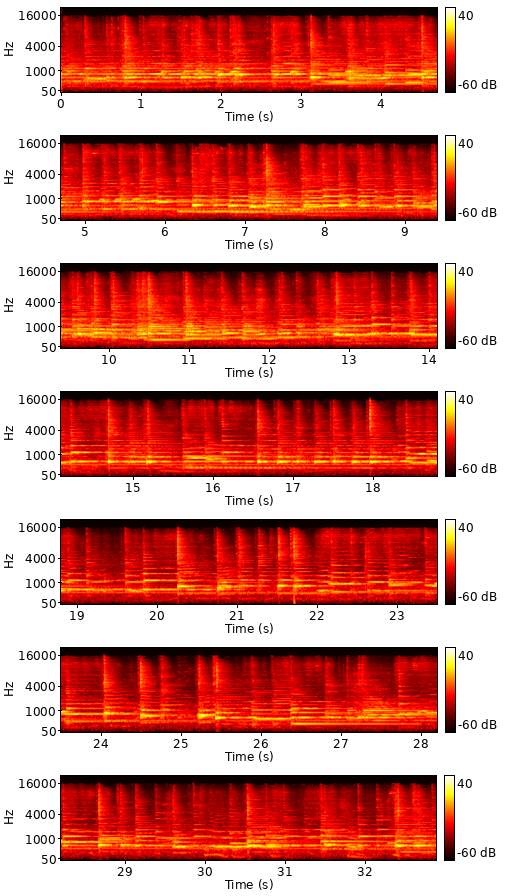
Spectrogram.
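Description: Traditional Japanese sankyoku ensemble of koto, two shamisen and shakuhachi playing, with a dense run of plucked string notes over a continuous held tone.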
